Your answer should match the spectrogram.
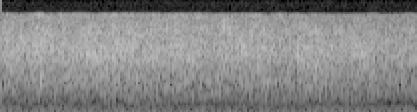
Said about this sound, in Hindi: Sir के लिए जोरदार ताली बजाई।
